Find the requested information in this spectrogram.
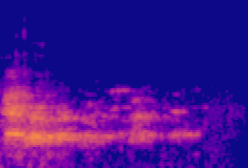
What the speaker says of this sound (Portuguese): É que o meu cachorro fazendo zoada aqui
